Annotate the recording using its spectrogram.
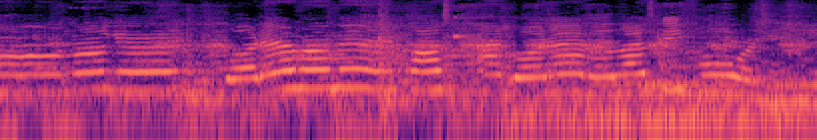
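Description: A girl singing solo, a slow worship song with long held notes.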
